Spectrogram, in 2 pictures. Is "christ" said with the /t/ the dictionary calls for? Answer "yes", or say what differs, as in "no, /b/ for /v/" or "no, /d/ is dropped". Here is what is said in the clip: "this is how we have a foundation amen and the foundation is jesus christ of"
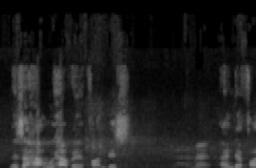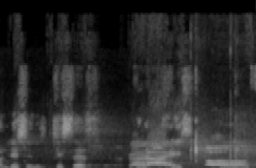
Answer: no, /t/ is dropped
